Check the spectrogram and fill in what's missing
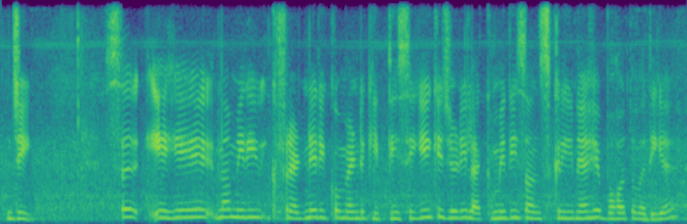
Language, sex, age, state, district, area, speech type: Punjabi, female, 18-30, Punjab, Bathinda, urban, spontaneous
